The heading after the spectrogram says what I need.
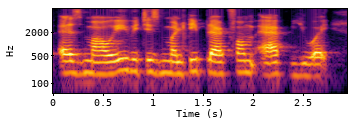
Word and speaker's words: MAUI: this particular module is so it is called Maui it is pronounced as Maui which is multi-platform app UI so what multi-platform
